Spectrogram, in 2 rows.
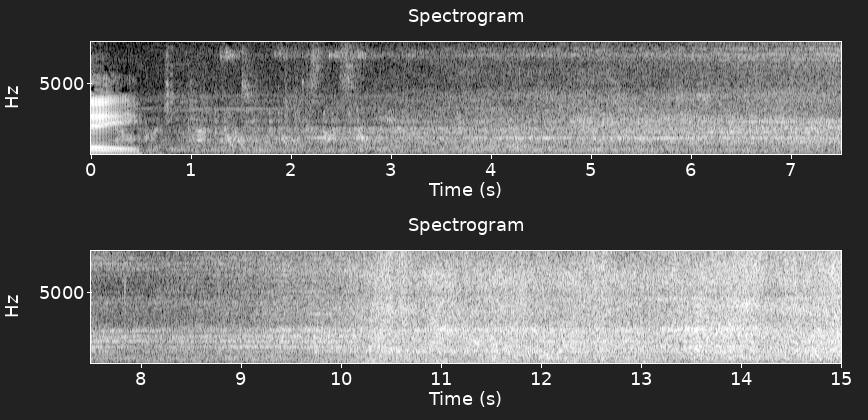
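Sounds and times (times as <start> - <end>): train rail rumble: 1.8 - 15.0.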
